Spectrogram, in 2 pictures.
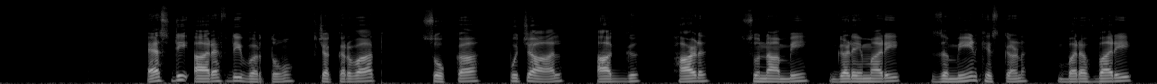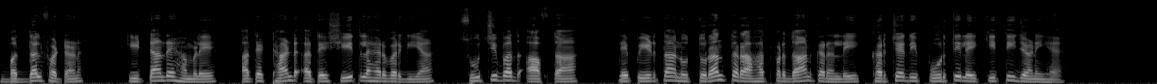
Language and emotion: Punjabi, neutral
